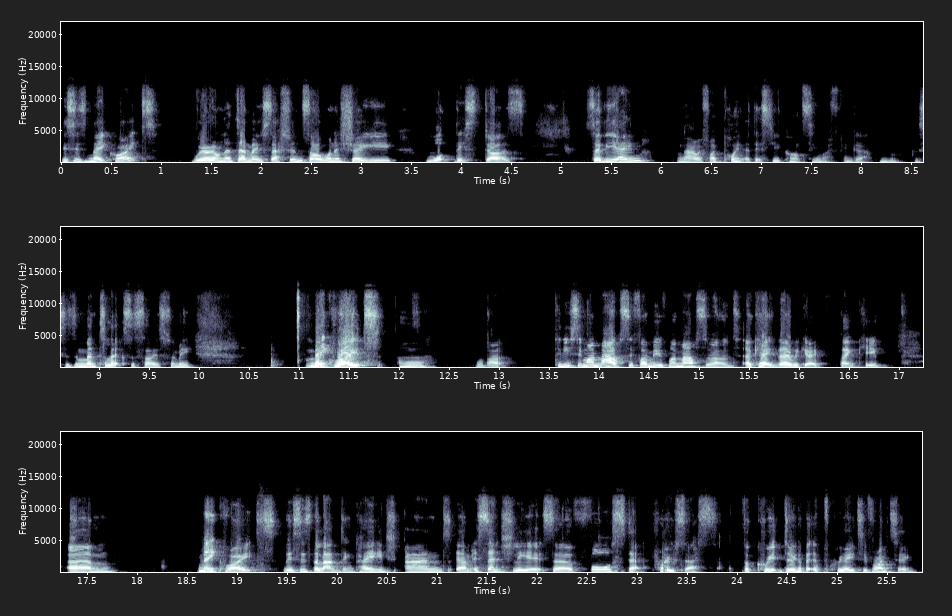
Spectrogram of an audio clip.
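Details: Adult woman speaking; normal speech.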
